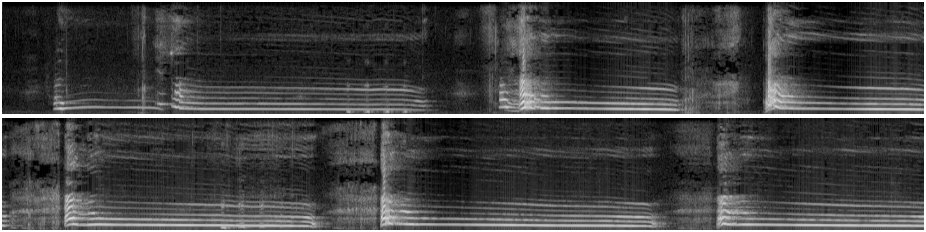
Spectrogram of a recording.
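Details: Molly, a female Cocker Spaniel, howls in long, slowly falling tones, each held for a second or two.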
